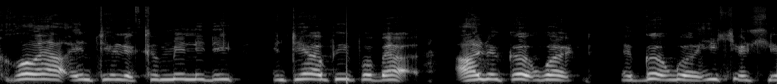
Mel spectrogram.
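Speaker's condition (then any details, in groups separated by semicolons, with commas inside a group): Cerebral palsy; speech impairment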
